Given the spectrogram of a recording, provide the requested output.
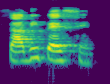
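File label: "sabi person", Nigerian Pidgin, female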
